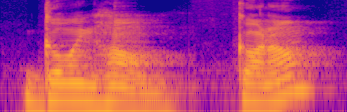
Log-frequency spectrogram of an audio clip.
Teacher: The O sound. This is one of the signature Philly sounds. It's got kind of an oo sound to it.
